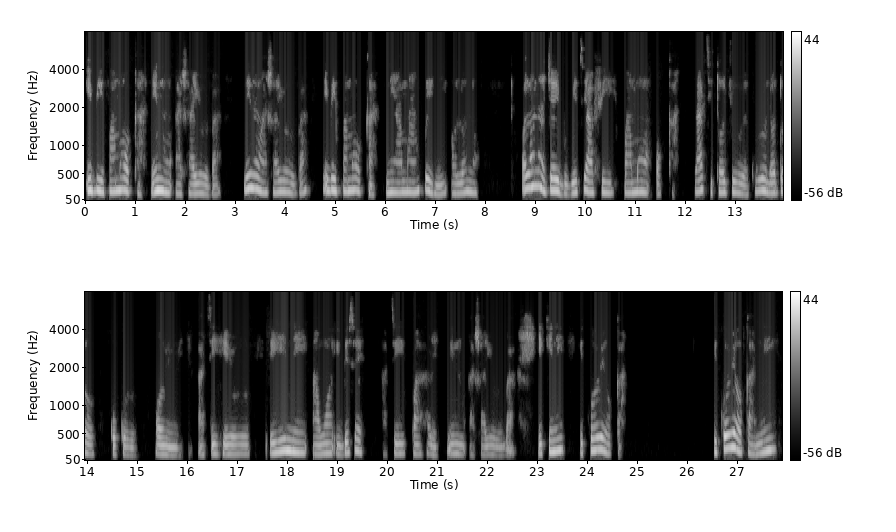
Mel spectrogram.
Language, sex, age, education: Yoruba, female, 30-45, secondary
